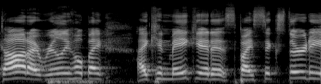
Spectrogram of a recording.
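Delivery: normal talking voice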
